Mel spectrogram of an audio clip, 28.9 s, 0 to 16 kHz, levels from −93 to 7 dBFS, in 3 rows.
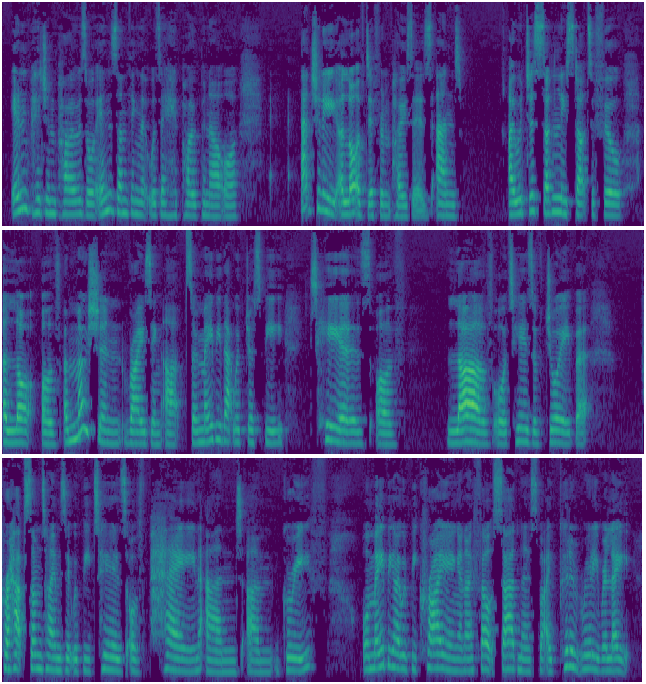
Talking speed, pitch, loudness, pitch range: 150 wpm, 200 Hz, -31 LUFS, 185-215 Hz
